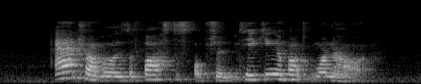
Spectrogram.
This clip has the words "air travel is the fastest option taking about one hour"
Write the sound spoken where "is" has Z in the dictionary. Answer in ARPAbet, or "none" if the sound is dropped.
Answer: Z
